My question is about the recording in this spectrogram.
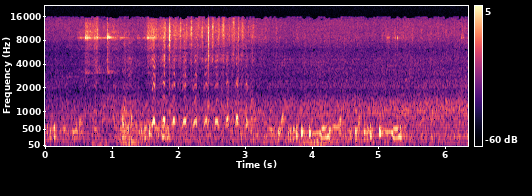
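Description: Feral rock pigeon calling: a quick run of short cooing notes, then a second, more uneven run a second or so later.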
